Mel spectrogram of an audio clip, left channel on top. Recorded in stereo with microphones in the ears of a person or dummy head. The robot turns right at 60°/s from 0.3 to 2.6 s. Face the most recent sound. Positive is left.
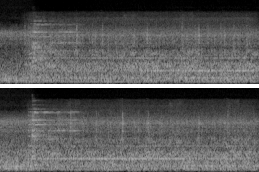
turn(degrees=110)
